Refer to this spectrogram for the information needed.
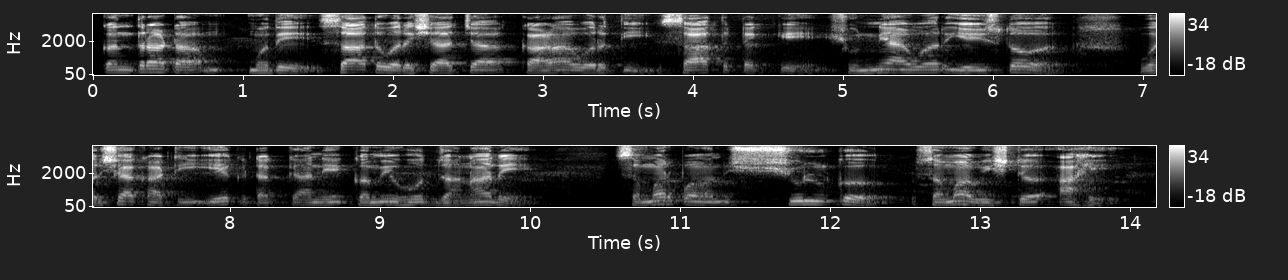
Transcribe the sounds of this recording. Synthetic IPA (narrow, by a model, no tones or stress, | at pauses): kənt̪ɾaʈaməd̪ʱjesat̪ʋəɾʂat͡ɕjakaɭaʋəɾt̪iːsat̪ʈəkːḛ̃ɕunjaʋəɾjeist̪əʋəɾʋəɾʂakʰaʈʰiːʔekʈəkːjanekəmiɦot̪̚d͡zaɽ̃aɾḛ̃ | səməɾpənɕulkəsəmaʋiʂʈəaɦe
